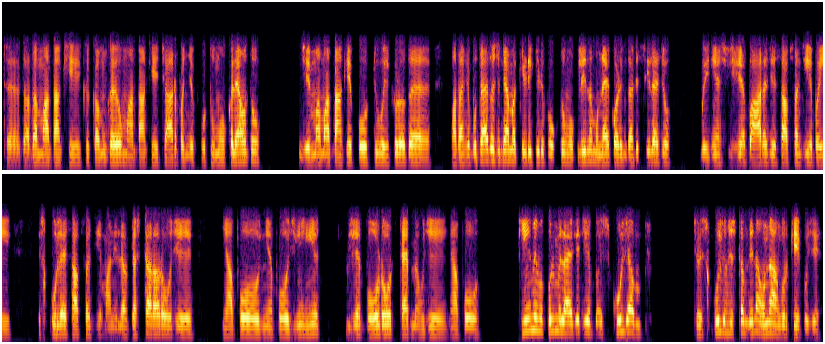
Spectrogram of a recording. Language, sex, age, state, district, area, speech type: Sindhi, male, 18-30, Rajasthan, Ajmer, urban, conversation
